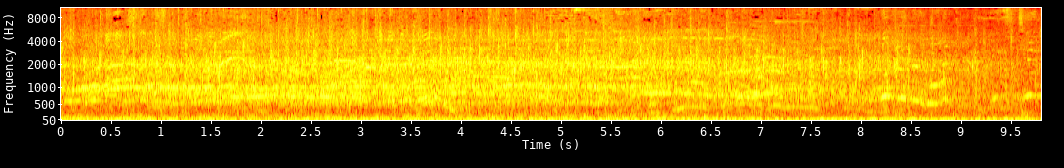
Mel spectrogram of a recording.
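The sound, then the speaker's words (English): A large theatre audience, including the balcony, claps and stamps its feet in a dense, unbroken roar that stays loud and steady throughout, with faint crowd voices mixed into the din, before Disney's Believe is presented. “Clap your hands, stab your feet, go!”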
